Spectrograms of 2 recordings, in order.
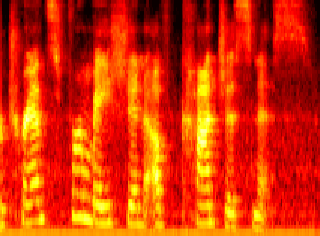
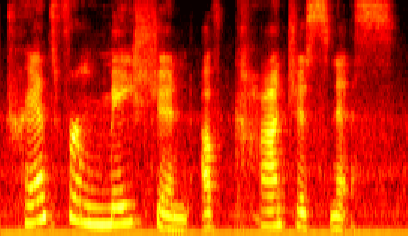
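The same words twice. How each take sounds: First: Said in the usual way. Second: Slow, softer "Transformation of consciousness"; emphatic repeat. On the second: Shown as a demonstration. Teacher repeats a key phrase to the audience, slowly and deliberately. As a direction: draw out "Transformation of consciousness" with weight. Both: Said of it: "Let me say that again".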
